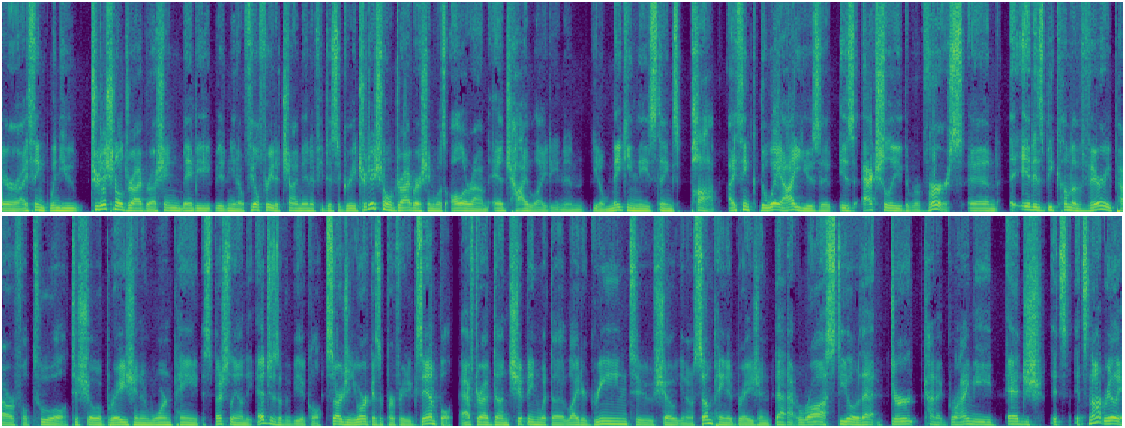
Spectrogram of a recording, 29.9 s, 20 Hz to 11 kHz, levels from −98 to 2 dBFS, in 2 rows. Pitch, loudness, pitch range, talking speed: 120 Hz, -18 LUFS, 110-135 Hz, 200 wpm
